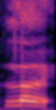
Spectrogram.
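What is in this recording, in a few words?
"lai4", Mandarin Chinese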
